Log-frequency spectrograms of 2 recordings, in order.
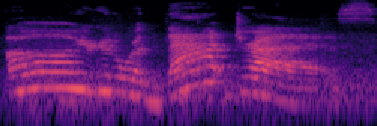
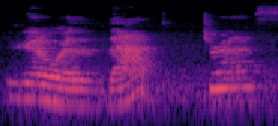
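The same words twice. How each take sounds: First: Long rising "Oh", then slow, much higher and drawn out; dawning realization on oh. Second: "that" stressed, disbelieving and a touch softer; disapproving stress on that. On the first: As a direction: stretch the "Oh" as it dawns on you, slowly. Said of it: "the rising pitch and elongation of the word "oh". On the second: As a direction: lean on "that", doubtful of the dress. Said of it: "this time on the word that". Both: Shown as a demonstration.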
